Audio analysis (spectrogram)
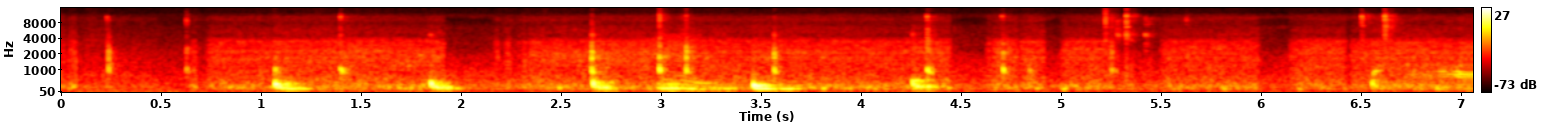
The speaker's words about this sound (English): what are you clicking? Me? Well, just checking the topic list and filling up what we've been talking about.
